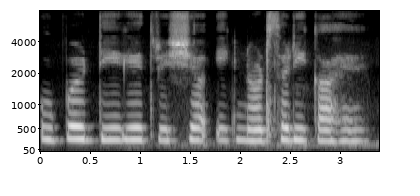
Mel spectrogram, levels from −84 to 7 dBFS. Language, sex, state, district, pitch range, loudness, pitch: Hindi, female, Assam, Kamrup Metropolitan, 235-260 Hz, -15 LUFS, 255 Hz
